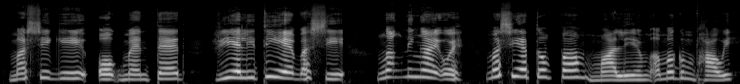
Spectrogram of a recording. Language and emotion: Manipuri, surprised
